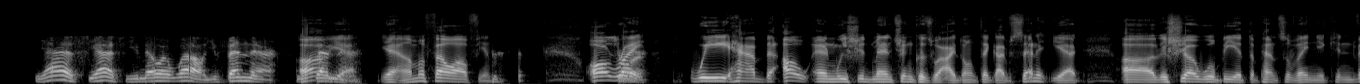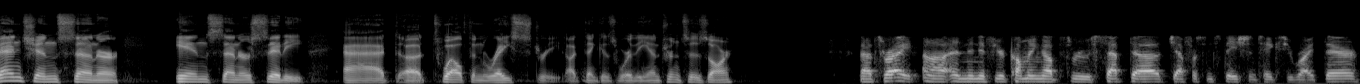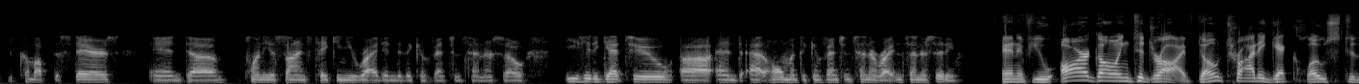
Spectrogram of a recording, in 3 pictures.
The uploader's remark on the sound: your fabulous phone calls!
